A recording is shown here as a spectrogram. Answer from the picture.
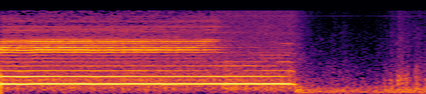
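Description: A woman humming one long, steady note, which stops abruptly about three seconds in.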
